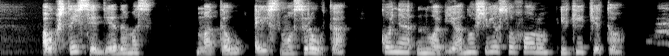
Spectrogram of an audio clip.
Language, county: Lithuanian, Utena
